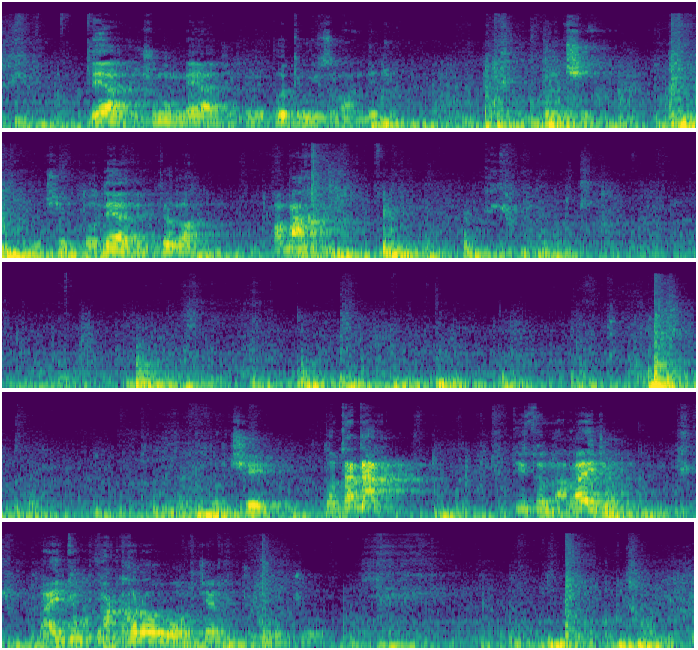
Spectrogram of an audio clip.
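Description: Feet shuffle and thump on a padded floor.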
